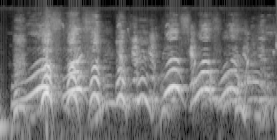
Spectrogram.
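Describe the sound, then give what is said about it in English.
A homeless dog lets out a quick, continuous run of yelping barks and whimpers, fairly loud, the pitch rising and falling with each cry for about three seconds. “Even though you don't vote, as you are a homeless dog.”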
